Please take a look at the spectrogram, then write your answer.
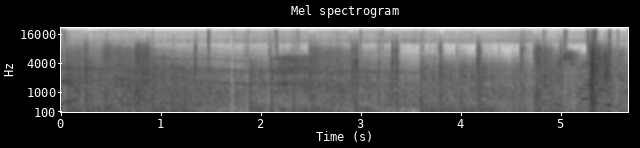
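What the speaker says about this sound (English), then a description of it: "This firework display is really something else." Fireworks in the video game Fireworks Mania crackle and pop continuously in a dense, loud barrage of rapid bursts with no break, under a faint voice.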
